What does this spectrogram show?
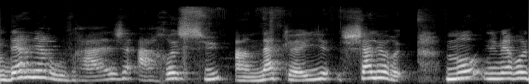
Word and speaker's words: accueil: E en premier mais rappelez-vous que la combinaison C + E se prononce ce et non pas que or dans le mot accueil on entend bien le son que et voici un exemple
